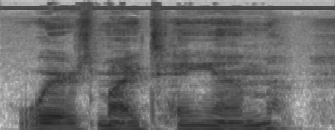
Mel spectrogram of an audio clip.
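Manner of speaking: very deep, low voice. Retelling what a nephew said, imitating a very deep voice. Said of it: "in his very deep voice".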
